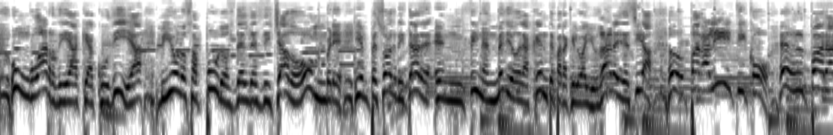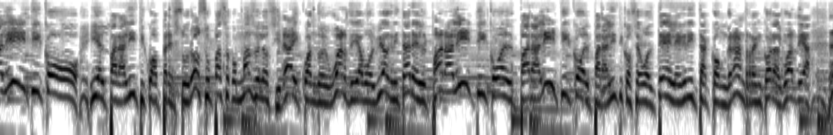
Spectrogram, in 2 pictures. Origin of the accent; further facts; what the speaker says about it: Monterrey, Nuevo León, Mexico; de Monterrey, Nuevo León, México.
